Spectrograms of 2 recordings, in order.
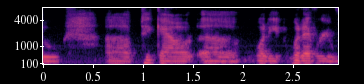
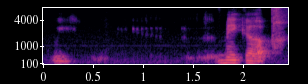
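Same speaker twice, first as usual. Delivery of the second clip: ordinary delivery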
